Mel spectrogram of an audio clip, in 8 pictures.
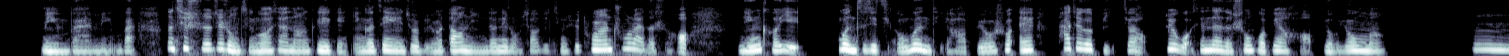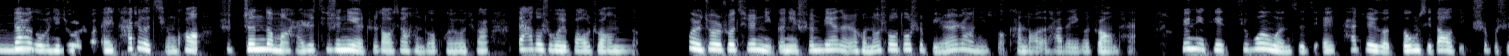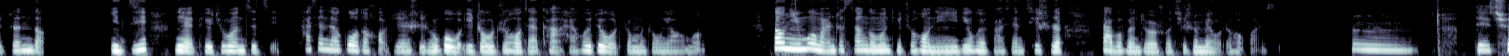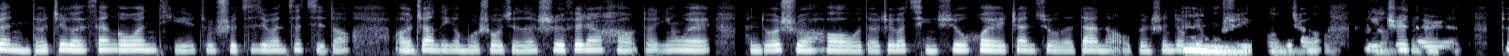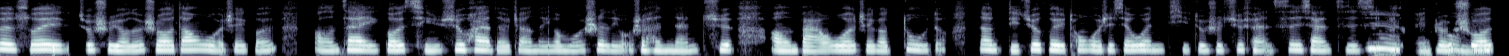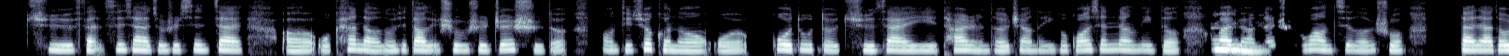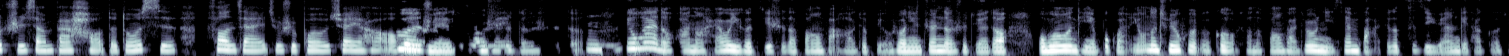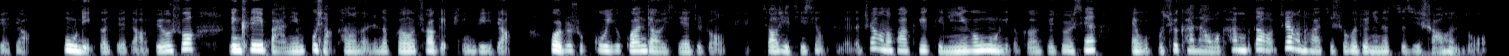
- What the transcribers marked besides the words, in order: tsk
- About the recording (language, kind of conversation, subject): Chinese, advice, 我总是容易被消极比较影响情绪，该怎么做才能不让心情受影响？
